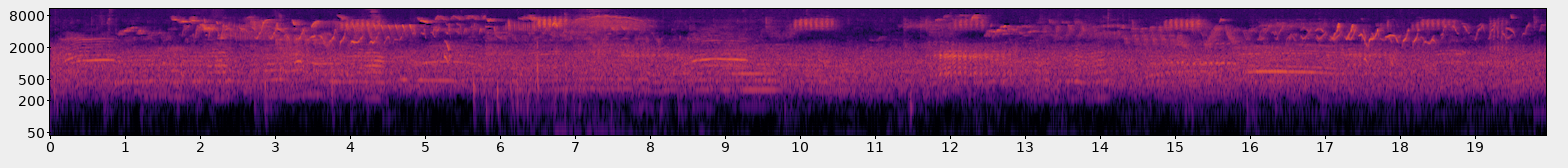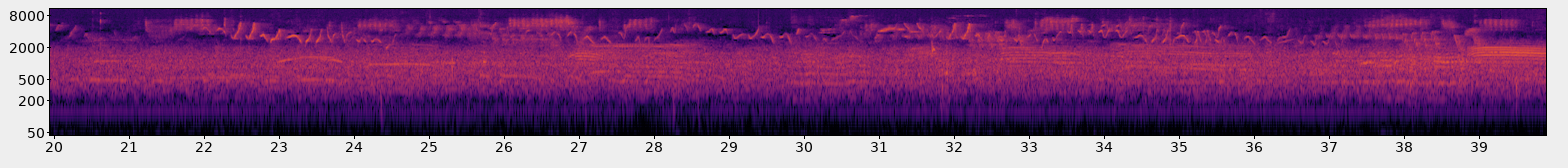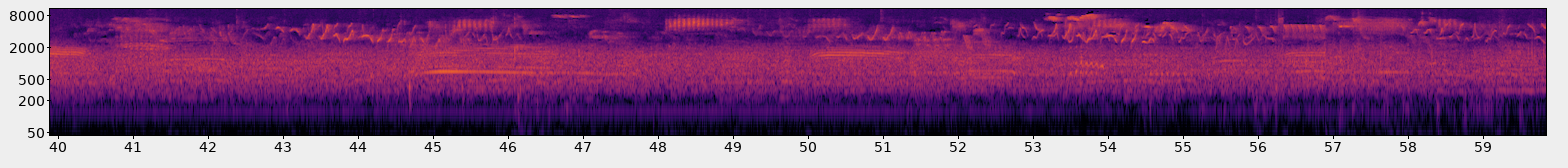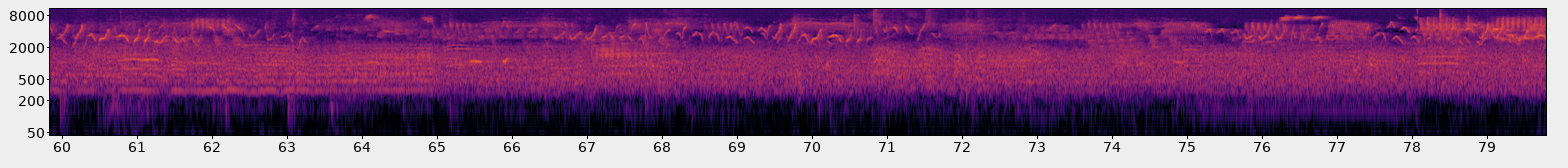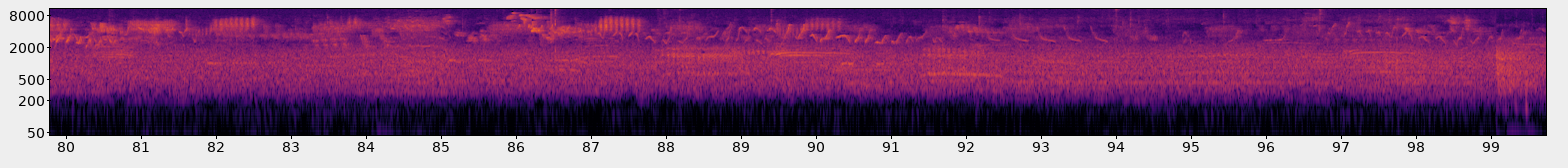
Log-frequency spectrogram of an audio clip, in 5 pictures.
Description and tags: Field recording of British countryside in peak summer time. Recording taken near Allendale Common in Northern England using a Marantz flash recorder and a Rode NT1A microphone. The recording has been edited extensively from the original.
